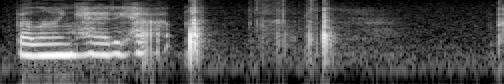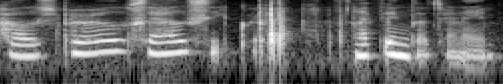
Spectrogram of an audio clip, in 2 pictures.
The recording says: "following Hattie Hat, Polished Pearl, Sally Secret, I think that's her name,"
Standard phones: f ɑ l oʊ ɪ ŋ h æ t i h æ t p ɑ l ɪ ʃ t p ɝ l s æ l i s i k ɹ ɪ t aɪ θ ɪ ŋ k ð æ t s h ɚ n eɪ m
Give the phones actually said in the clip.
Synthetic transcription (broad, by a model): f ɑ l oʊ ɪ ŋ h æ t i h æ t p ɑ l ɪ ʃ p ɝ l s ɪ l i s i k ɹ ɪ t aɪ θ ɪ ŋ k ð æ t s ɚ n eɪ m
